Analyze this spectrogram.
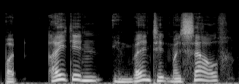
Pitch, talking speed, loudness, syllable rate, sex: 165 Hz, 150 wpm, -17 LUFS, 4.2 syllables/s, male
